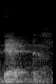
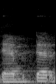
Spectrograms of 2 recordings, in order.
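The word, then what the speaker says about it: debtor: पहली बात, इसको स्पेलिंग के हिसाब से ये डेब्टर है, बट याद रखिएगा बी जो है इसमें वो साइलेंट है, आपने इसे डेब्टर नहीं पढ़ना, हमने इसको क्या पढ़ना है, डेटर। क्या पढ़ना है, डेटर, बी साइलेंट है, याद रखना।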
